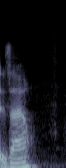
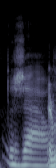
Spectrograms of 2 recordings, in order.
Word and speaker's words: Zhao: Zhao. – Yeah, Zhao.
